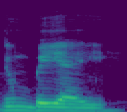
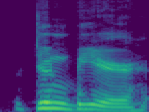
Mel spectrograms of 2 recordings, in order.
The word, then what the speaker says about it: Dunbier: Scott Dumbier. Oh, Scott Dunbier, I think is how you pronounce it. But I like saying Dumbier.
